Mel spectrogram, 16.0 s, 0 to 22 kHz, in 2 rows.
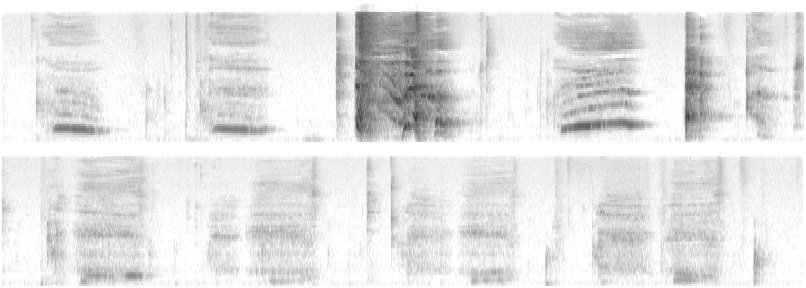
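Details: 32-year-old woman in week 5 of whooping cough (pertussis): harsh coughing with high-pitched, rising inspiratory whoops between bouts.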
